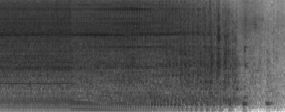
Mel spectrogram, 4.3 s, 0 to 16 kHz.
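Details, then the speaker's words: Honda 3813 liquid-cooled lawn tractor with a GX360K1 engine: a smooth, even hum holds steady for about three seconds, then winds down and stops, with no knocks. Normal running. "Alright, so that's the sound of the GX360K1 running, and on to more features."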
